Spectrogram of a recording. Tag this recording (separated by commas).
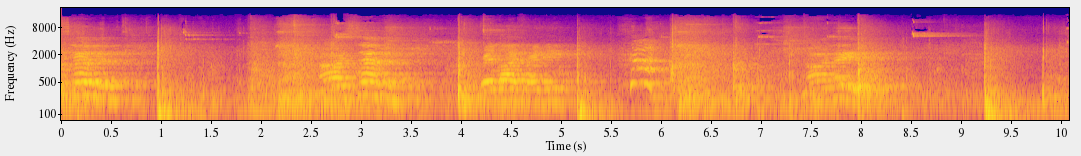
Basketball bounce, Speech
